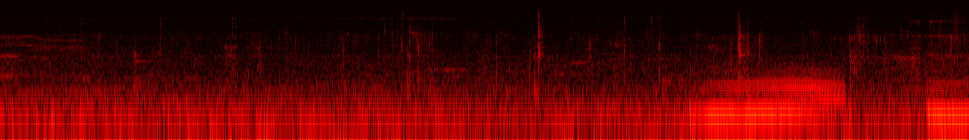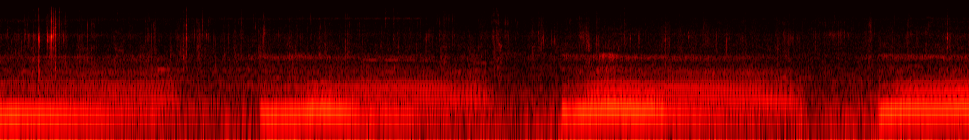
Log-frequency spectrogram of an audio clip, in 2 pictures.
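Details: Many poor street cats feeding on raw fish; after a quiet start, low, wavering, moaning meows sound about every two to three seconds, five in a row, with faint background noise.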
